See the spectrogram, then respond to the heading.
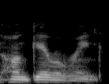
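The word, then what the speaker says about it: Hungaroring: don't know the name, it is called the Hungarrow Ring. It So, it does sound like I was just mispronouncing Hungary trying to say it a second time.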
